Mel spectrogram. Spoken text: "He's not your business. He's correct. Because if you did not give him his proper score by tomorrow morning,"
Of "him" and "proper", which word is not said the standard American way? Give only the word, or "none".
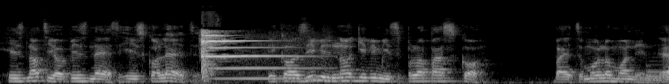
proper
